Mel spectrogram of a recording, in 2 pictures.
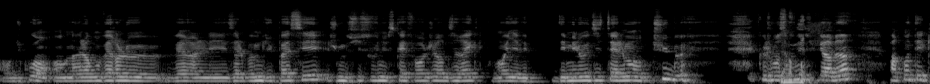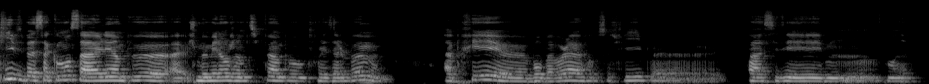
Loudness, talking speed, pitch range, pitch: -30 LUFS, 225 wpm, 160-185 Hz, 170 Hz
